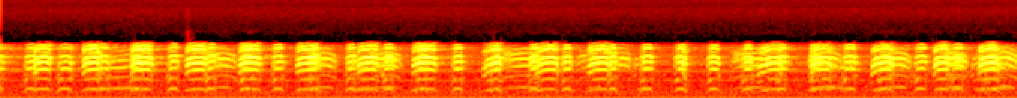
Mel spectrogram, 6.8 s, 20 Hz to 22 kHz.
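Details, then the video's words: Two adult white-bellied sea eagles and their chicks perform a morning singing ritual at a nest cam site in Sydney Olympic Park, Australia, 29 September 2023. A steady stream of honking, yelping notes, about two to three each second. "Sydney WB Sea Eagles: SE31 & SE32 sing with Lady & Dad"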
